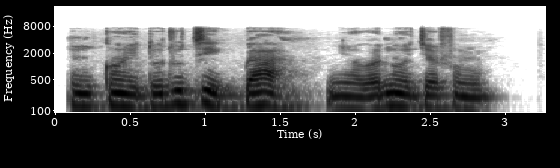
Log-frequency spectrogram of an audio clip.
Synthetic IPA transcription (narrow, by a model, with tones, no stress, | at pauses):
ŋ̩˨kã˧i˨do˨˦du˦ti˦˨ɡ͡ba˦˨mĩ˧ɔ˨ɾɔ˨˦nũ˦o˧d͡ʒɛ˦fũ˦mĩ˧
